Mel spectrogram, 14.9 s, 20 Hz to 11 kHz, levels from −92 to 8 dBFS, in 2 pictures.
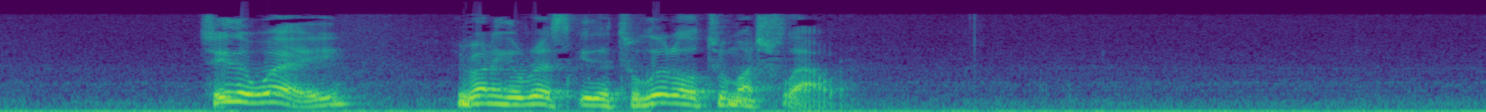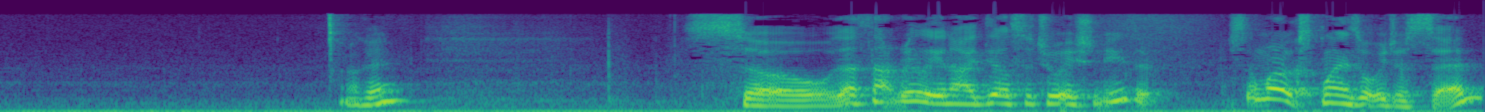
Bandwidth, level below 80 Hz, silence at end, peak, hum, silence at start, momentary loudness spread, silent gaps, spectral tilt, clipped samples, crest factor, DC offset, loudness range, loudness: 8 kHz; -32 dBFS; 0 s; 0 dBFS; none; 0 s; 13 LU; none; -6.5 dB/octave; under 0.1%; 14 dB; under 0.1%; 10 LU; -12 LUFS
